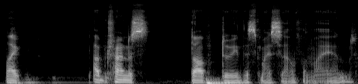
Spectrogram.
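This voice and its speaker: At a fairly slow pace, a man speaks in a very deep, low pitch with vocal fry. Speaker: streamer. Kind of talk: live stream commentary. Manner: stutters.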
